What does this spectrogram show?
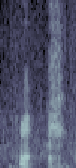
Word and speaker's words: creek: really amusing be because he's pronouncing Creek as Crick and that is very much a western Pennsylvania thing so I don't think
